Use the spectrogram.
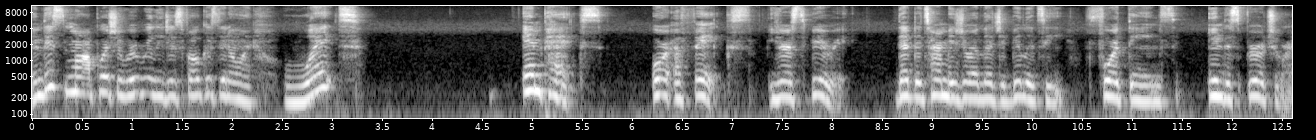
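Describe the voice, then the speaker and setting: Somewhat breathy speech from a woman at a medium pitch, fairly slow, with ordinary pitch variation and long, frequent pauses. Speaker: prophetic content creator. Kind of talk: sermon-style vlog. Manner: casual, conversational.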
